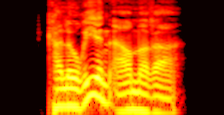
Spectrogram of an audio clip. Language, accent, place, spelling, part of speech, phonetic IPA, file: German, Germany, Berlin, kalorienärmerer, adjective, [kaloˈʁiːənˌʔɛʁməʁɐ], De-kalorienärmerer.ogg
- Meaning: inflection of kalorienarm: 1. strong/mixed nominative masculine singular comparative degree 2. strong genitive/dative feminine singular comparative degree 3. strong genitive plural comparative degree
